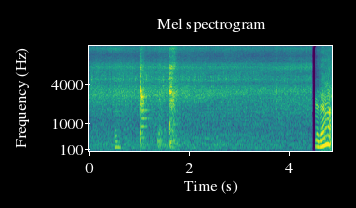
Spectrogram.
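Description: Cabbage stir-fried in a pan gives a soft, steady sizzle with two sharp utensil clinks against the pan, then a voice briefly joins at the end.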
